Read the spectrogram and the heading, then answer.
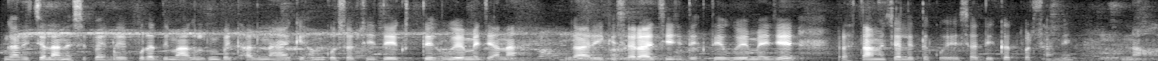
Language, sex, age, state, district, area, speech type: Hindi, female, 30-45, Bihar, Vaishali, rural, spontaneous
